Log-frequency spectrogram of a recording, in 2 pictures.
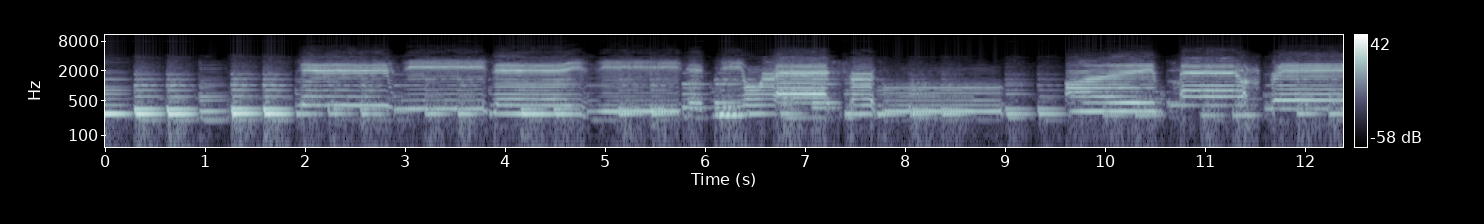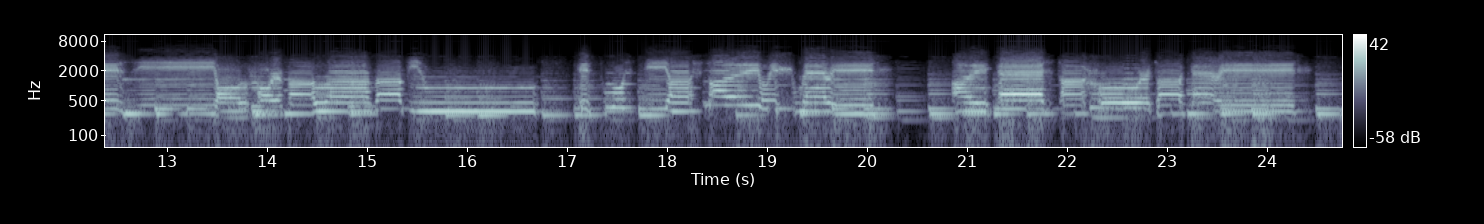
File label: daisy bell, IBM 704; bell labs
